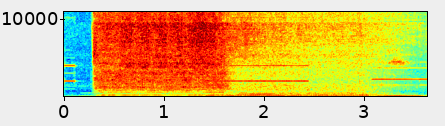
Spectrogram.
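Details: Ford Ranger cranking: harsh, rasping drag as the starter turns over, the starter motor dragging and making noise; starter removed to find the cause.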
